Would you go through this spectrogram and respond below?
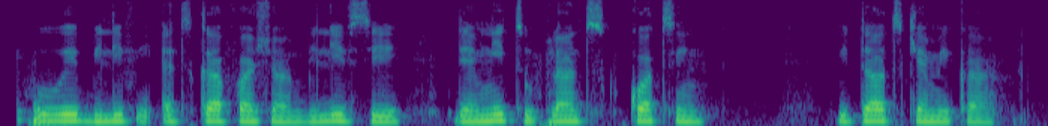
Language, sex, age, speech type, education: Nigerian Pidgin, male, 15-29, spontaneous, tertiary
